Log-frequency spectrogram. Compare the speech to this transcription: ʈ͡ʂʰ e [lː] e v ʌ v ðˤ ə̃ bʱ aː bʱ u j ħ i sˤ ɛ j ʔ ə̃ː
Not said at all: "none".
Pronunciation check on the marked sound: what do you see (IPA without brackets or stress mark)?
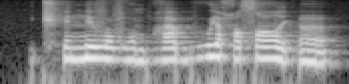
n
